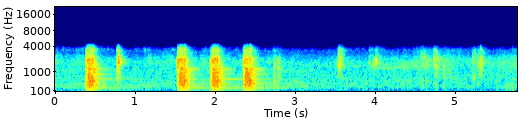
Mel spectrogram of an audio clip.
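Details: Toyota Corolla Verso: uneven dull clunks, a few close together then fading, no engine noise behind; brake pad knock.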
